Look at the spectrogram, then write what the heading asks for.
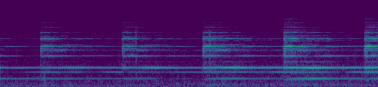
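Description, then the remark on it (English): A town hall bell tolls five times at a slow, steady pace, each clang ringing out and humming on into the next, with no voices present. “Now, woken at last by the out-of-bed sleepyhead, Polly put the kettle on town hall bell.”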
